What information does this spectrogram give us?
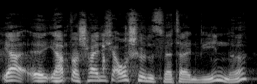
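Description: Husky chatty man in his forties. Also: a little high, lively intonation, a little fast. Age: 40s. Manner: chatty, rambling with many fillers. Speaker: interviewer. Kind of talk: casual interview over video call.

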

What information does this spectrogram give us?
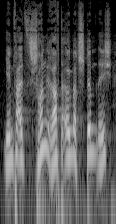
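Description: A German man in his thirties hosting a podcast, chatting casually and telling animated, slangy stories with frequent laughter. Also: high voice, normal speed. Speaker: podcast host. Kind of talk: casual chat.

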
